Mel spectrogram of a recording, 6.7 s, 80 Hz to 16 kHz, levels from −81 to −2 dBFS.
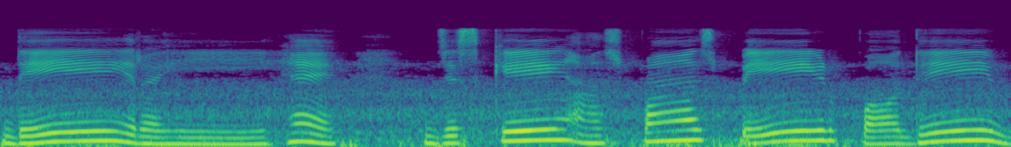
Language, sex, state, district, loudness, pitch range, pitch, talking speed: Hindi, female, Madhya Pradesh, Umaria, -14 LUFS, 165-235 Hz, 200 Hz, 70 wpm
